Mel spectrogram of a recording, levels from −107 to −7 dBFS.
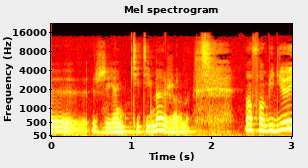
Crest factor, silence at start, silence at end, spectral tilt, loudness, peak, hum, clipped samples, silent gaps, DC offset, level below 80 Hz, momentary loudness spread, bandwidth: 14 dB; 0 s; 0 s; -5.5 dB/octave; -15 LUFS; 0 dBFS; none; under 0.1%; none; under 0.1%; -42 dBFS; 7 LU; 16 kHz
